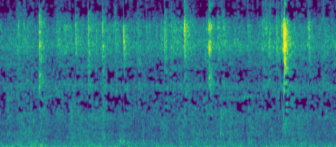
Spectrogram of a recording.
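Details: Cicadas in the woods of Umroi, Meghalaya, sing on a rainy day as a steady, very high-pitched hissing drone, broken by the irregular taps of falling raindrops.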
